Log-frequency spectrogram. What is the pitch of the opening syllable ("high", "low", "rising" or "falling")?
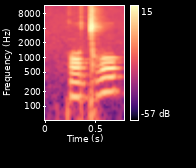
low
